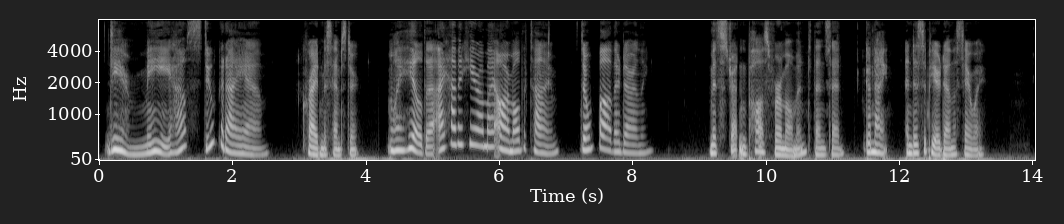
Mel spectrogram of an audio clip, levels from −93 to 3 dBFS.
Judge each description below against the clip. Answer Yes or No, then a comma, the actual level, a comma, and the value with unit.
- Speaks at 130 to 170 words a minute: Yes, average, 165 wpm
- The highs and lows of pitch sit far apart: Yes, wide, 8.4 semitones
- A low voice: No, medium, 185 Hz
